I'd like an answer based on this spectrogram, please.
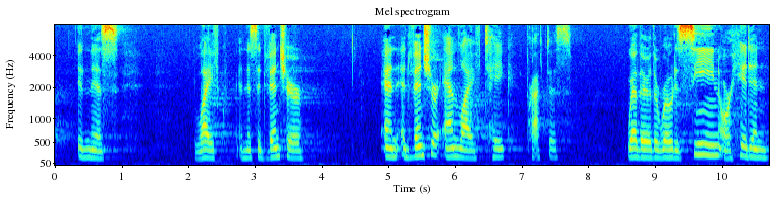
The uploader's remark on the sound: Recorded live at Arlington Street Church, Sunday, May 28, 2023.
